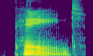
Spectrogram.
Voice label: "paint", American

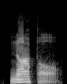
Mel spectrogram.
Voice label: "nopal", American

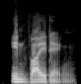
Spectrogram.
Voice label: "inviting", American

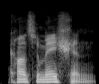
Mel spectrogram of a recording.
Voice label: "consummation", American

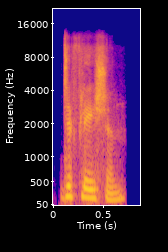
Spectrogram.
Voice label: "deflation", Indian

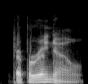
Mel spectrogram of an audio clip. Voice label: "peperino", American

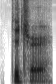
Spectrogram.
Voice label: "deter", American

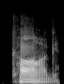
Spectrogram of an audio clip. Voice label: "cog", American

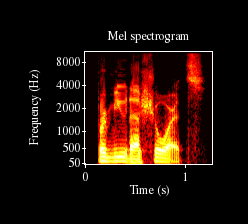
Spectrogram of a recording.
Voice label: "Bermuda shorts", American

